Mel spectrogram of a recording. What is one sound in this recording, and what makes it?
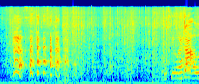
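Two young girls laugh and giggle close by.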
